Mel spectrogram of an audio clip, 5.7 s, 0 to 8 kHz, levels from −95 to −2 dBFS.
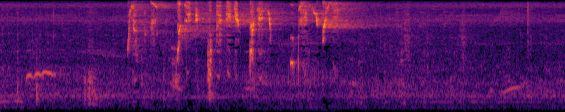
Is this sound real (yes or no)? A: yes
